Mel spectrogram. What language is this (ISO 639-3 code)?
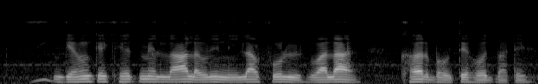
bho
